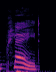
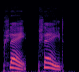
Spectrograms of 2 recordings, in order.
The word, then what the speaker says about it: played: Howsoever you played, da da da da da da, 后面的 played, 那后面的这个 ed 呢是读浊音的 d 的发音 played, 一定要注意中间不要拖音，不是 play, 而是 played, 后面的 or by whom 是重点，前面两个词弱读。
